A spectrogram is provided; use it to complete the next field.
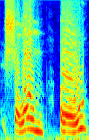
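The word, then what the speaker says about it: שְׁלֹמֹה: his particular name that that Solomon which which in Hebrew is essentially pronounced uh Shalom o Shalom o uh that Shalom o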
